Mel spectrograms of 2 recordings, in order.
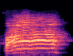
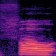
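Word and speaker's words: pho: So then fi faux f um he Yeah, it's it's called fa. I don't pronounce it fa. I pronounce it faux all the time.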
